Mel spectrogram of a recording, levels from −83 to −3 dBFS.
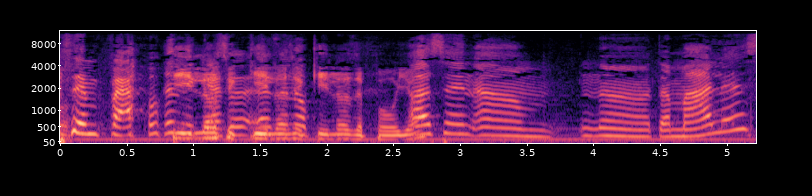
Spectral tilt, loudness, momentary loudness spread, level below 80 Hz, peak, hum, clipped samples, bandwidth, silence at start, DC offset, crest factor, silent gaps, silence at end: -4.5 dB/octave; -21 LUFS; 8 LU; -48 dBFS; -4 dBFS; none; under 0.1%; 11.5 kHz; 0 s; under 0.1%; 18 dB; none; 0 s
